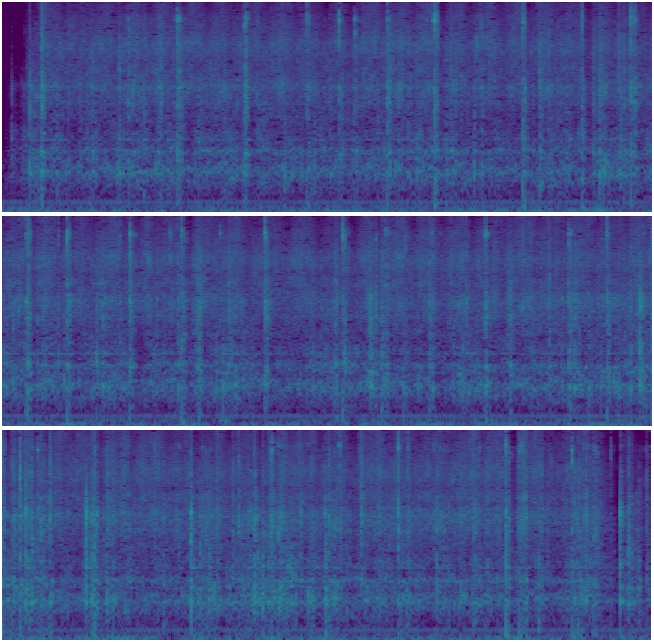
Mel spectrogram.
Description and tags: coin bottle
rattling coins around in a plastic bottle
